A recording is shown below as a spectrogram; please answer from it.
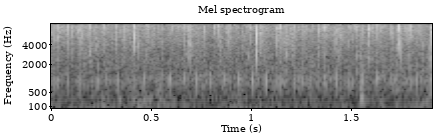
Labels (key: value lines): label: biophony, rattle
recorder: SoundTrap 500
